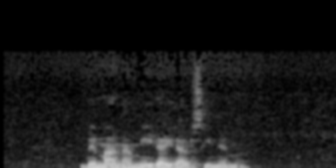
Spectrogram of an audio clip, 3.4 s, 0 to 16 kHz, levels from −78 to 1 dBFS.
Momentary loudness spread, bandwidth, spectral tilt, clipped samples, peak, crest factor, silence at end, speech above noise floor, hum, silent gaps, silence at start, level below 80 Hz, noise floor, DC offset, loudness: 12 LU; 11.5 kHz; -8 dB/octave; under 0.1%; -2 dBFS; 18 dB; 0.9 s; 37 dB; none; none; 0.8 s; -52 dBFS; -53 dBFS; under 0.1%; -18 LUFS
